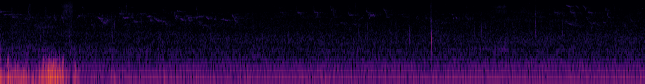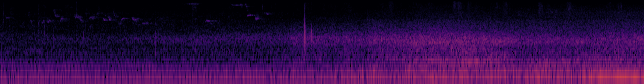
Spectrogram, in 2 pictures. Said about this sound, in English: see if I can reproduce this rather nice effect of just being able to hear the birdsong from inside the van.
